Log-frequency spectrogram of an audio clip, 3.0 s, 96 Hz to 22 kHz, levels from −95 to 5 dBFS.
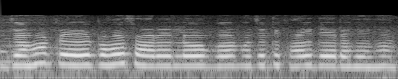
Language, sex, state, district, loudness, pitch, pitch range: Hindi, female, Chandigarh, Chandigarh, -13 LUFS, 240 Hz, 235-250 Hz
